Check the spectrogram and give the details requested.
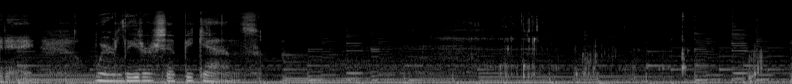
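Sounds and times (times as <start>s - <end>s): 
speech: 0.0s - 2.7s
low musical drone: 0.0s - 7.9s
person sipping the first cup of coffee of the day: 4.1s - 7.9s.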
